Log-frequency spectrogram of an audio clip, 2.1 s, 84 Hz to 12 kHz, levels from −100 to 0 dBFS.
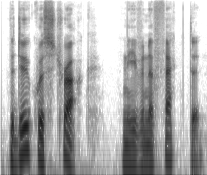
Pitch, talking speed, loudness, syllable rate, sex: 105 Hz, 200 wpm, -23 LUFS, 6.0 syllables/s, male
